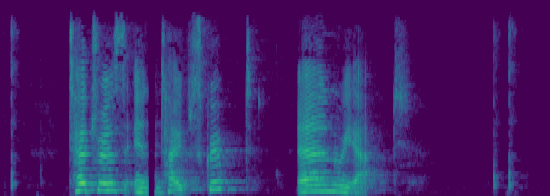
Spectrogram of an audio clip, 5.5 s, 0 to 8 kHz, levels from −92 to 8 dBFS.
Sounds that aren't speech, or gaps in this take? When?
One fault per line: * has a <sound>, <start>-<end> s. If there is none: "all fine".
* has a dropout, 1.5-1.6 s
